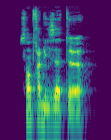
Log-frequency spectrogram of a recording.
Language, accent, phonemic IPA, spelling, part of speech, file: French, France, /sɑ̃.tʁa.li.za.tœʁ/, centralisateur, adjective / noun, LL-Q150 (fra)-centralisateur.wav
- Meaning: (adjective) centralizing (tending to centralize); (noun) centralizer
